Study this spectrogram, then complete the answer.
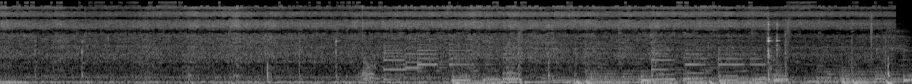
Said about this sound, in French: on mélange bien partout pour que la cuisson soit bien homogène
